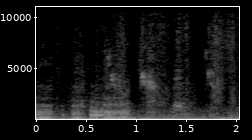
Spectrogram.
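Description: A puppy's quiet breathing and small noises while it grips a tug toy in its mouth during bite training.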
